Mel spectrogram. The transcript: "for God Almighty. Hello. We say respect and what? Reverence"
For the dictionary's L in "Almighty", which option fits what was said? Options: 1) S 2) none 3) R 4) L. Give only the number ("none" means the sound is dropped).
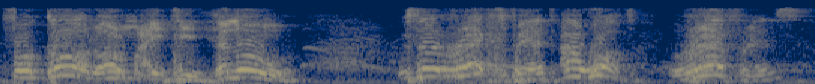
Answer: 4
